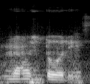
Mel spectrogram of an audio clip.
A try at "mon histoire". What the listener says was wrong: So no, story नहीं बोला मैंने इसको. Story नहीं बोला मैंने. I said histoire.Toire का sound है. Histoire. So it becomes mon histoire. Mon histoire.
